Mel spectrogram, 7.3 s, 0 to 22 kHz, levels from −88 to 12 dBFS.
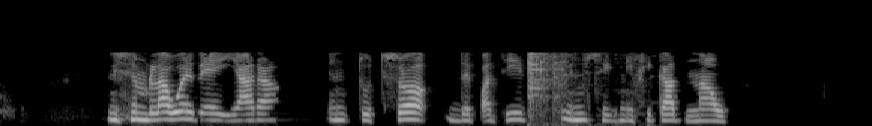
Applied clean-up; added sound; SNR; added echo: classical method spectral subtraction.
